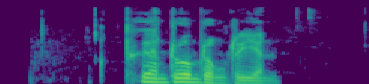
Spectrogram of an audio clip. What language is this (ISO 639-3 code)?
tha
